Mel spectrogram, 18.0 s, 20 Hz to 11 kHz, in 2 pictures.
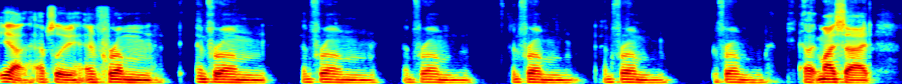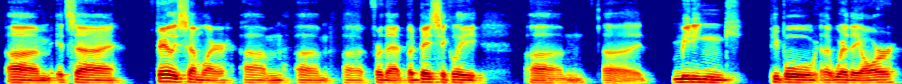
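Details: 25-year-old man who began stuttering at age 13, real person who stutters; stuttering.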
